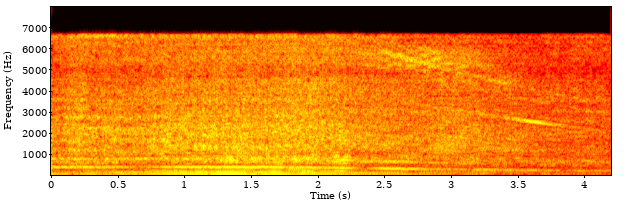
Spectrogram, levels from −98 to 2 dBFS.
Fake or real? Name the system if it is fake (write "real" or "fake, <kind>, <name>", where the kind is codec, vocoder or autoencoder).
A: fake, vocoder, Vocos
